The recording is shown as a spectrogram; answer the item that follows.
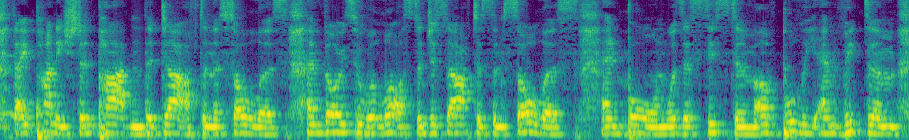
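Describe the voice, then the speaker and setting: Noticeable background noise sits behind a woman whose fairly low voice stays monotone and flat, with very even loudness and hardly any pauses. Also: moderate pace. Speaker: slam poet. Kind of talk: spoken word poetry performance.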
